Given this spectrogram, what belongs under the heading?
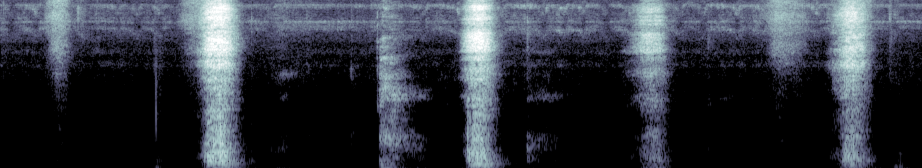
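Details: Hay fever sneezing fit: about seven wet, forceful, desperate sneezes in quick succession with quiet room noise between; itchy, tickly nose.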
